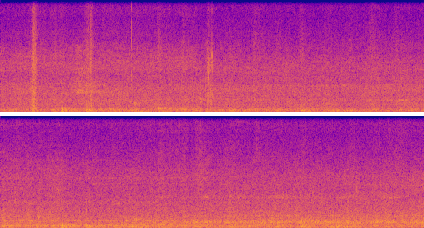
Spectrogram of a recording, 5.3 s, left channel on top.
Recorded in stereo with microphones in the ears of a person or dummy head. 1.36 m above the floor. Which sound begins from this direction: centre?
Running footsteps, at 0.8 s.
